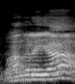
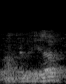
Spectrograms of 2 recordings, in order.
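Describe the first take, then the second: First: The vowels are stretched out longer, like a call. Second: The vowels are short and not drawn out. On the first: A seller calls out to buyers. The speaker calls it right. "அப்ப அந்த இடத்துல எப்படி சொல்லி ஆகணும்? வாங்கலையா அப்படின்னு சொல்லிதான் ஆகணும்" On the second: The call would not be heard from far away. The speaker calls it wrong. "ஒரு குறிலோட இப்போ வாங்கலையா அப்படின்னா உங்களுக்கு கேட்குமா?"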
